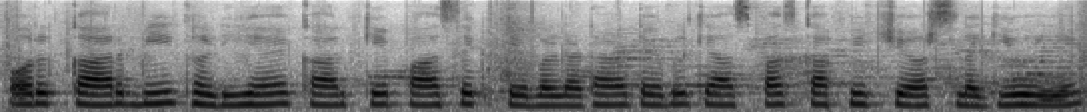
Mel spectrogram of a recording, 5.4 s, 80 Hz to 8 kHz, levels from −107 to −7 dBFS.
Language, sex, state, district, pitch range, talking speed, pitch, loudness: Hindi, female, Punjab, Kapurthala, 220-235 Hz, 220 wpm, 230 Hz, -17 LUFS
